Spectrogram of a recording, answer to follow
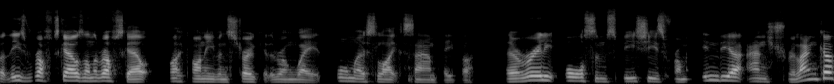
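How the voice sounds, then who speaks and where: In a British accent, a man with a fairly high pitch speaks with lively intonation, the recording very clean with a silent background and a dry, close sound with no echo. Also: big swings in loudness. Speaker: reptile keeper and breeder. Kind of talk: casual presentation, room tour.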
